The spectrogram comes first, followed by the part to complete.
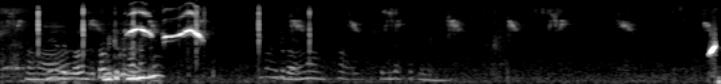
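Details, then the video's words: Talking parrot producing speech-like babbled phrases mixed with two sharp whistled rising notes, then a string of soft, evenly spaced chirps and a final quick squeak. "Best Talking parrot video _ parrot talking"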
